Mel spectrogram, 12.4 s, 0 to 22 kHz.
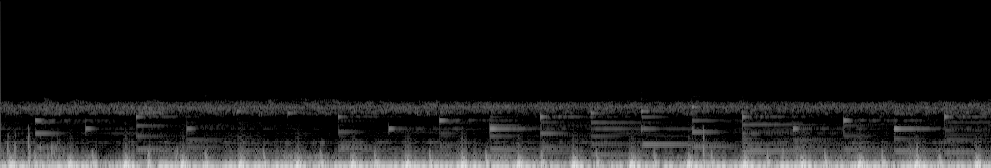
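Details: Heart sound segment of an ASMR livestream, following ear massage, ear cleaning and oil massage: a steady, soft, low thumping heartbeat at about 85 beats a minute with a gentle tonal hum and faint melody.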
